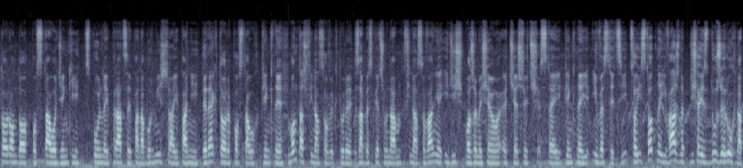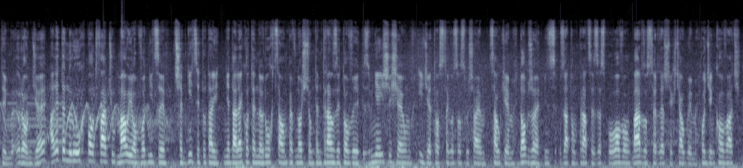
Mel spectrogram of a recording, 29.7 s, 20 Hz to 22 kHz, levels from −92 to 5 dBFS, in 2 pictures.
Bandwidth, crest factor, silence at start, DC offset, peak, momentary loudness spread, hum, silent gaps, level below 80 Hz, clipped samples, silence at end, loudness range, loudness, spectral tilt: 14 kHz; 20 dB; 0 s; under 0.1%; 0 dBFS; 8 LU; none; none; -38 dBFS; under 0.1%; 0 s; 5 LU; -21 LUFS; -3.5 dB/octave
